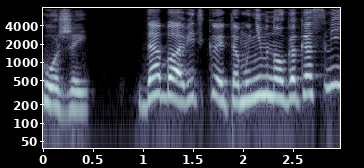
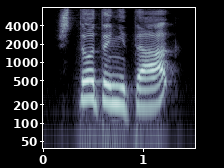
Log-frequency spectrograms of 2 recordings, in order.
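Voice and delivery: sarcastic, snide, needling, mocking tone; 3 semitones lower than usual. Someone questions the narrator in the strange bedroom, snide and sarcastic. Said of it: "ехидно поинтересовались у меня".

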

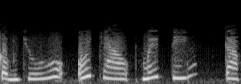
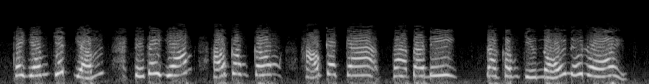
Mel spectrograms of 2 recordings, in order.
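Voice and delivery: high giggling, laughing loud outcry; 9 semitones higher than usual. Reading a story, the narrator voices the princess's line, giggling while crying out loud. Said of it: "cười khanh khách la lớn".

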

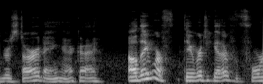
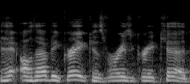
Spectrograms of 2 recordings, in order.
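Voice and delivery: normal talking voice

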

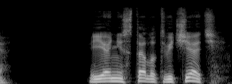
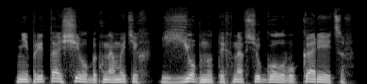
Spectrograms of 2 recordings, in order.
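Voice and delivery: ordinary delivery

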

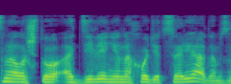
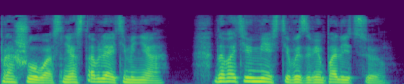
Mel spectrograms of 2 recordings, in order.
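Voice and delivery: plain reading voice

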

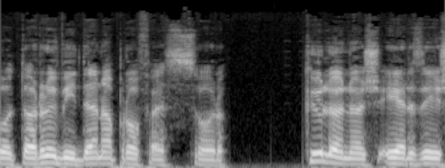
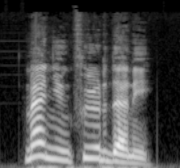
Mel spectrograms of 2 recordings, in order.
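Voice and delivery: bright, happy, cheerful shout, pitched up; 8 semitones higher than usual. One friend calls out to the other, shouting cheerfully. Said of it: "kiáltotta Lowt vidáman".

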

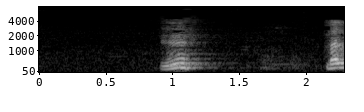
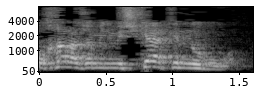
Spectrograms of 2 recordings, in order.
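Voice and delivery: plain

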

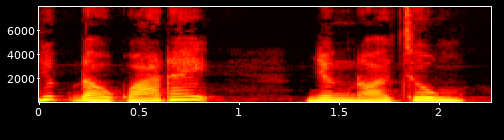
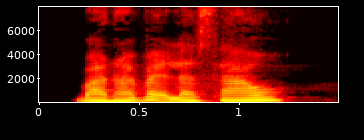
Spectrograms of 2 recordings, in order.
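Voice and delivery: ordinary delivery, nothing marked

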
